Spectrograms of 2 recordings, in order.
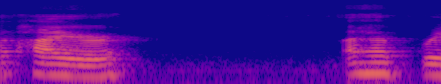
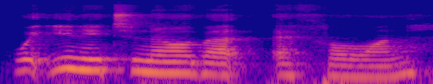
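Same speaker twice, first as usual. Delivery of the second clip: ordinary delivery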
